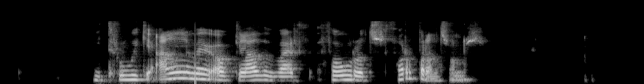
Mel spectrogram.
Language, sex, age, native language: Icelandic, female, 30-39, Icelandic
